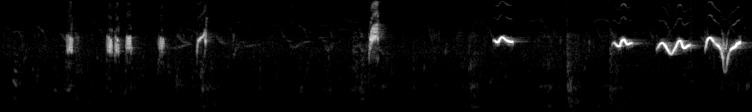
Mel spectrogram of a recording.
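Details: Silver-eared mesia: quick clusters of short buzzy chips, a single sharp tick, then a flowing phrase of wavering whistles ending in a steep downward slur.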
